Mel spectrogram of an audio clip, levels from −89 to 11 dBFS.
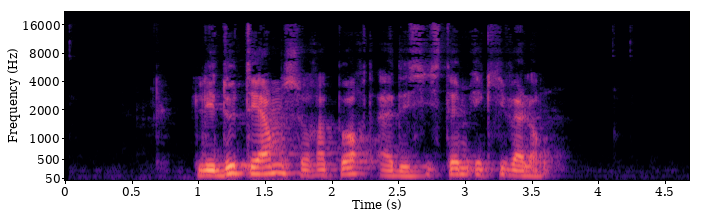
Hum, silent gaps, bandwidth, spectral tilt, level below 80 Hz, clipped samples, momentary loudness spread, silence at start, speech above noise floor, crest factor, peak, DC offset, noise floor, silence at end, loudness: none; none; 16.5 kHz; -7 dB/octave; -58 dBFS; under 0.1%; 10 LU; 1 s; 51 dB; 18 dB; -2 dBFS; under 0.1%; -69 dBFS; 1.05 s; -19 LUFS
